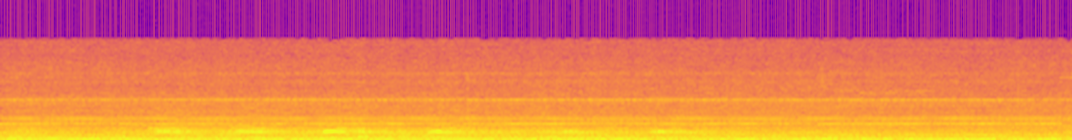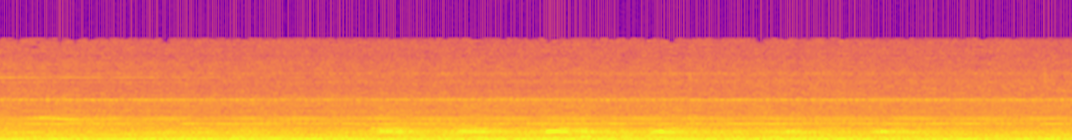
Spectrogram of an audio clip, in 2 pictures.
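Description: A bird calling in two runs of about five short, evenly spaced calls, one run about a second in and one near the end, over a steady low rumble.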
